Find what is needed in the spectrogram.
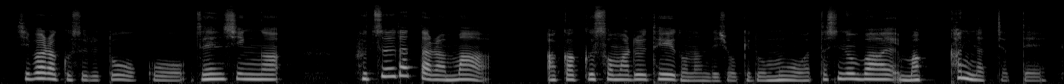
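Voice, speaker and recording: Speaking fairly slowly with a Tohoku accent, a woman uses ordinary pitch variation and big swings in loudness, recorded with a dry, close sound with no echo. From Tohoku, Japan. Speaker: student podcaster. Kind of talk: casual monologue. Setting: at home, window open.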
